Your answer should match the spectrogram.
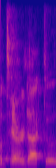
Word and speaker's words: pterodactyl: It's a dinosaur. No, because the P is silent. – Oh. – If you're wondering how to spell pterodactyl, it's got a P at the front.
